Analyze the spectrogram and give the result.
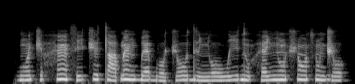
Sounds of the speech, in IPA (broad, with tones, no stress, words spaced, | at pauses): ɡʷɛ̃˦t͡ʃə˨ hɛ̃˦˨si˧ t͡ʃɨ˧ ta˨˦ɓɛ̃˦ɡ͡bɛ˧ bo˨ t͡ʃoː˦dɨ˨ ɲoː˧wiː˦dũ˨ hɛ˦ ɲũ˦ ʃɔ̃˦sũ˦d͡ʒo˧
